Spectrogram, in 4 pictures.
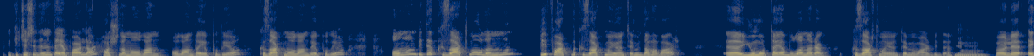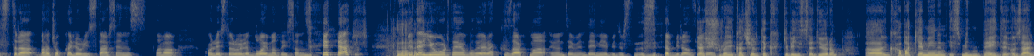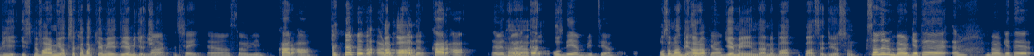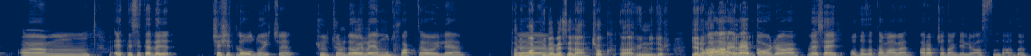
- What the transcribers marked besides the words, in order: other background noise; laughing while speaking: "eğer"; chuckle; chuckle; in Arabic: "kara'a"; chuckle; laughing while speaking: "Arapçada"; in Arabic: "Kar'a"; in Arabic: "kar'a"; other noise
- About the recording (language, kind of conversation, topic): Turkish, podcast, Favori ev yemeğini nasıl yapıyorsun ve püf noktaları neler?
